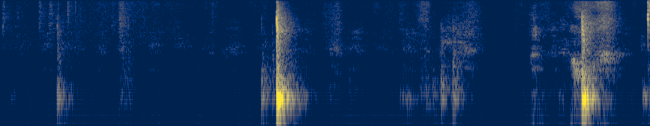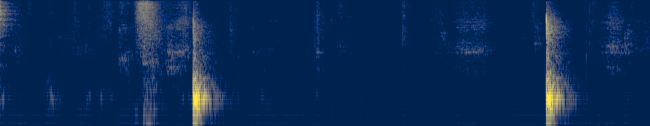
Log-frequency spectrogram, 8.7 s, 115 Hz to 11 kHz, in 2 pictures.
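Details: Schipperke dogs Jesse James and Ebony Jade at a shared birthday party on April 19, 2009, with new toys; five short, sharp bursts spaced about two seconds apart, with soft quieter sounds between, in a quiet indoor room.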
